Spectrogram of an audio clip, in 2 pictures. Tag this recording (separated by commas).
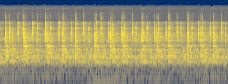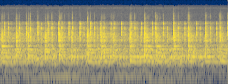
Wood block, Music, Percussion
